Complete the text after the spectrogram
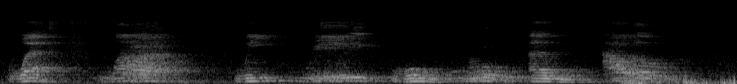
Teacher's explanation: Huruf waw ada di bibir, di monyongkannya.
